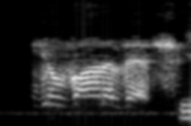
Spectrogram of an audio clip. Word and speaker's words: Yovanovitch: Yovanovitch. – Yeah. And Yovanovich.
